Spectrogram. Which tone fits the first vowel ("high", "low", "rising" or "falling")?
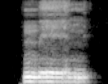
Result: low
